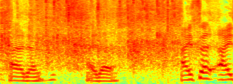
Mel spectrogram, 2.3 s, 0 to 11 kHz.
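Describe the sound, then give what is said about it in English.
An audience claps steadily in a dense, continuous patter for a couple's 34th wedding anniversary, with a man's voice speaking in short bursts over the applause. “Just a few weeks ago, we had our 34th wedding anniversary, and that is, yeah, worthy of a clap.”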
